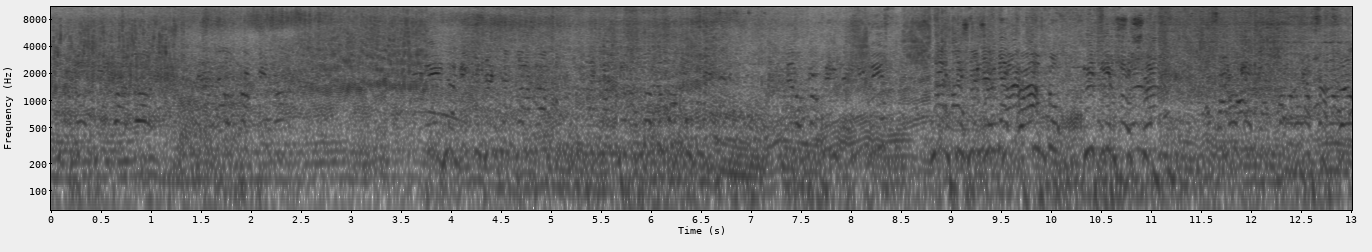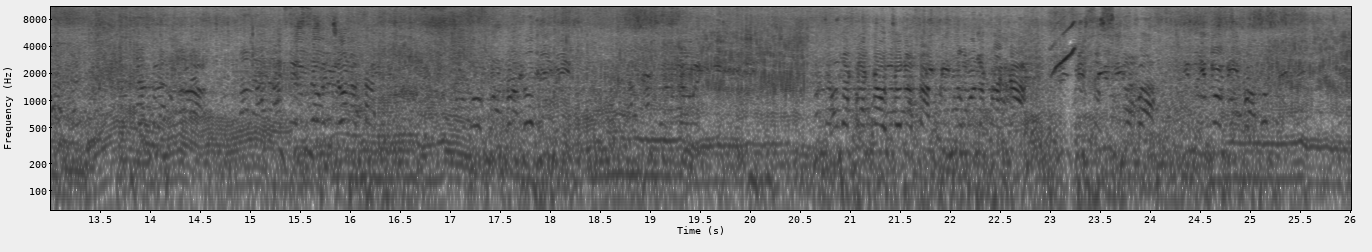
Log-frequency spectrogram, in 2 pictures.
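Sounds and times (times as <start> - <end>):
motocross engines revving: 0.0 - 26.0.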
